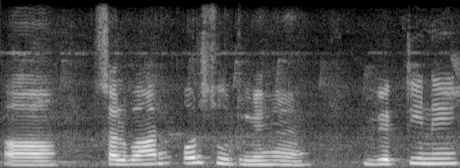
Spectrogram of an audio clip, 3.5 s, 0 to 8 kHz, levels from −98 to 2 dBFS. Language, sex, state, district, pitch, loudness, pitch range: Hindi, male, Bihar, West Champaran, 210 Hz, -17 LUFS, 185-235 Hz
